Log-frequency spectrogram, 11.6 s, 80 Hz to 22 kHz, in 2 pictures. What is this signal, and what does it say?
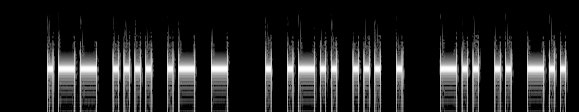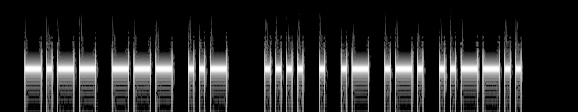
Morse code, heard as a keyed tone, about 22 wpm, 700 Hz. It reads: WHAT ELSE DID YOU HEAR?
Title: Sentences from Top 800 Words 22wpm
